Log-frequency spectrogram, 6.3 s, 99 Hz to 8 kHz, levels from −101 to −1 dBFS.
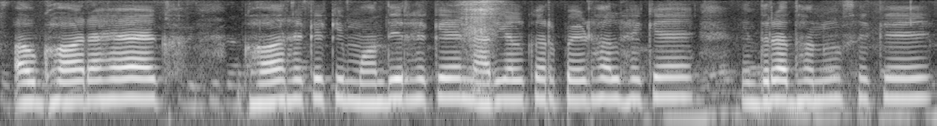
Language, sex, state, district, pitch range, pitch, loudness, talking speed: Hindi, female, Chhattisgarh, Jashpur, 230-255 Hz, 245 Hz, -15 LUFS, 165 wpm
